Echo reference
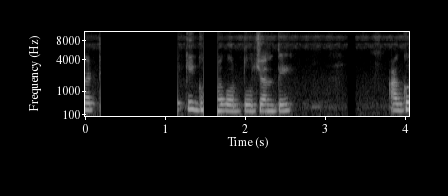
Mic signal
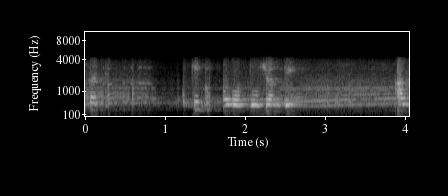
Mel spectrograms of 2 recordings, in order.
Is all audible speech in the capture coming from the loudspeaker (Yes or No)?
Yes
